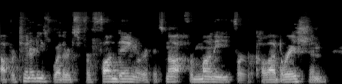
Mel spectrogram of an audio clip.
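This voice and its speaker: This man talks at a very fast pace. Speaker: regional coordinator of research outreach program. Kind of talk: conference presentation.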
